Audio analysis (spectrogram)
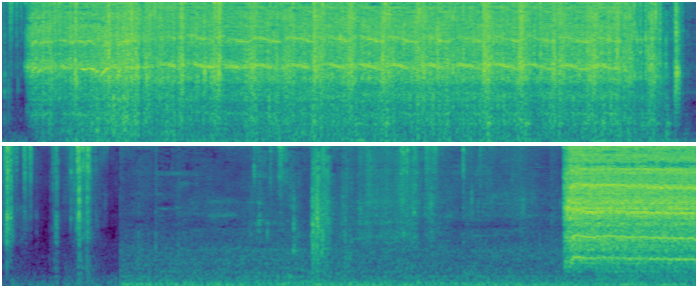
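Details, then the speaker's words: Sewer main backed up again three weeks after snaking, full of scale with massive root intrusion in multiple areas: high-speed whirring with rattling chain slap that dips as it bites and recovers while descaling chains cut the roots. "so we got a massive root intrusion in multiple areas so I'm going to uh get the descaling chains and chain all that out"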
